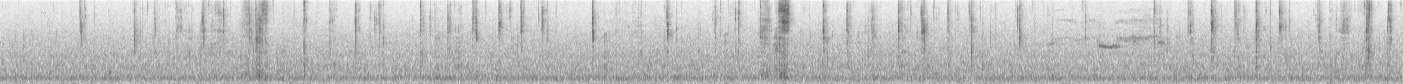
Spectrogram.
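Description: A person chewing and biting chicken and rice eaten by hand, with many short, sharp wet mouth clicks and smacks throughout and a louder one about halfway through.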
